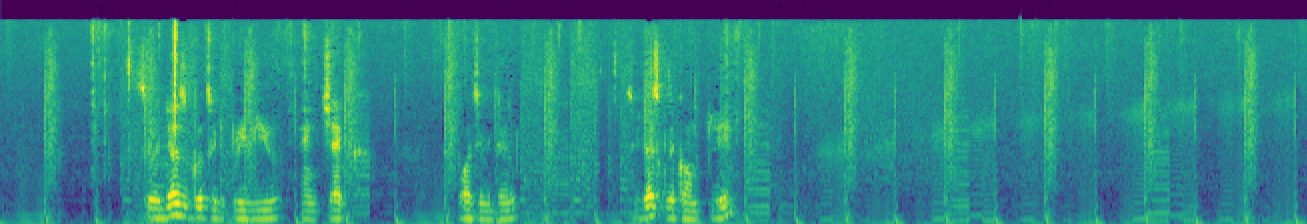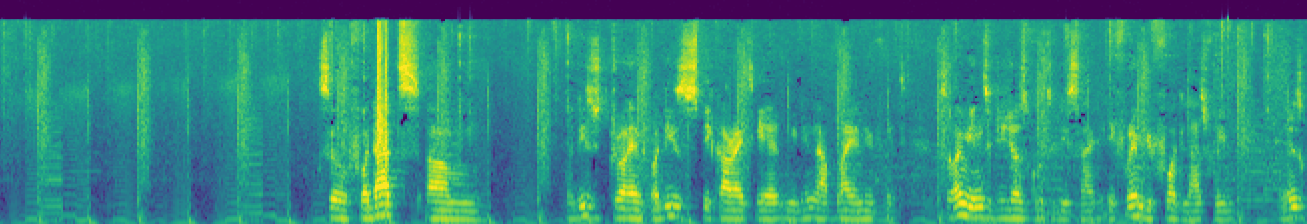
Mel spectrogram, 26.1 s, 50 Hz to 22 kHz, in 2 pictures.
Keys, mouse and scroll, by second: 0.9 click, 2.9 click, 7.2 click, 16.7 click, 18.8-19.7 drag, 20.5-23.2 drag, 25.4 click.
